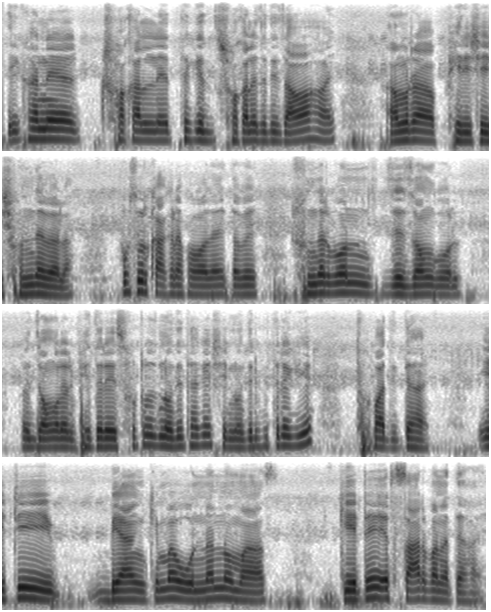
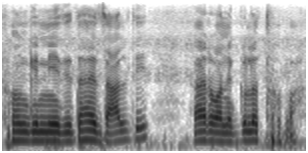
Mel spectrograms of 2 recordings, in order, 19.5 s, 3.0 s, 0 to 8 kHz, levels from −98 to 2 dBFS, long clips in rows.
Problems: none marked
